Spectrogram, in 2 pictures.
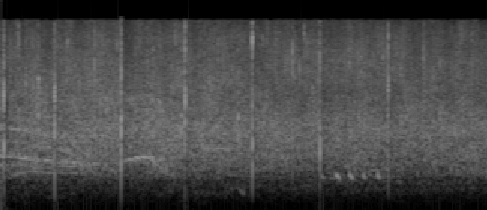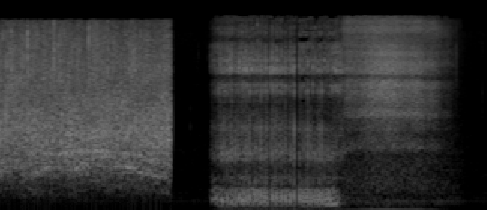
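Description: A studio audience on Wendy's show, prompted to clap if they've ever wanted to kill somebody, breaks into loud, steady applause that runs for about five seconds before cutting off abruptly, followed by a short burst of a low, rough buzzing sound.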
